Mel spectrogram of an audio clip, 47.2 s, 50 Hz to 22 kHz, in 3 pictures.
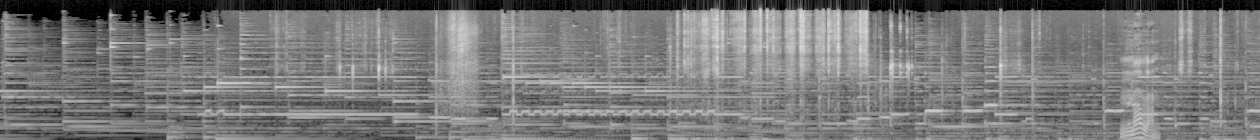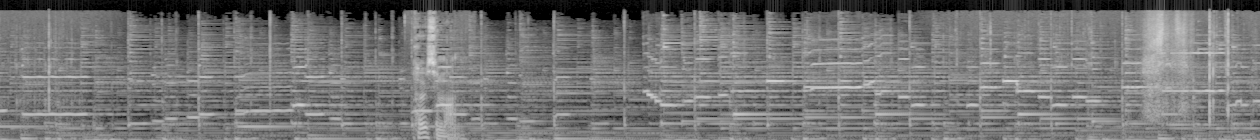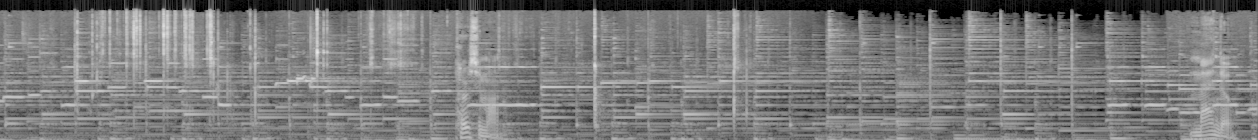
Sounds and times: Music: 0.0s - 47.2s.

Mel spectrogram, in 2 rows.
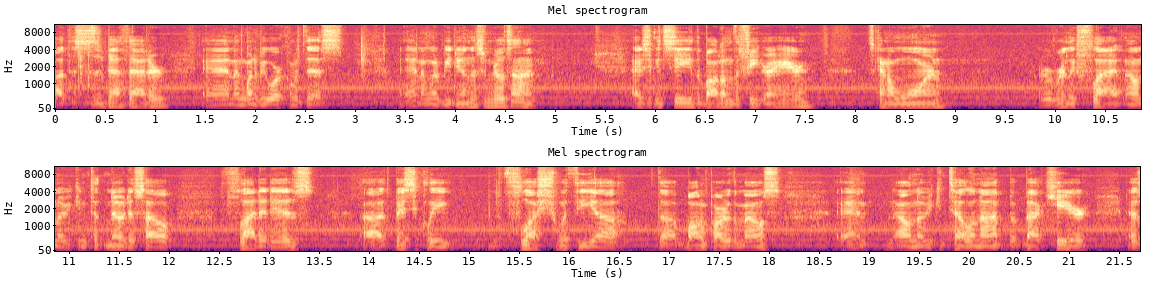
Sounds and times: Speech: 0.0s - 4.9s, 5.8s - 9.0s, 9.8s - 12.0s, 12.6s - 21.7s.

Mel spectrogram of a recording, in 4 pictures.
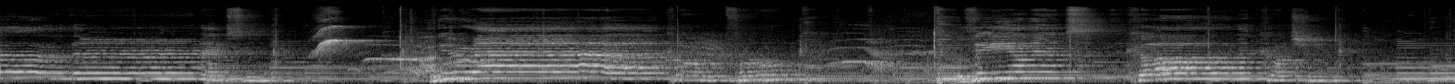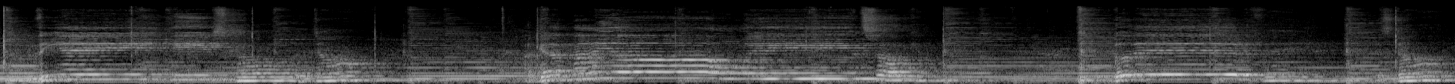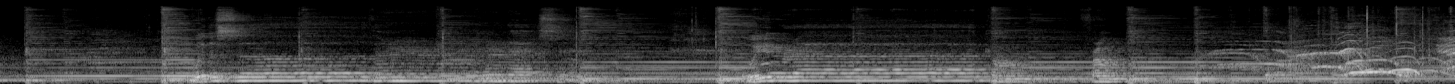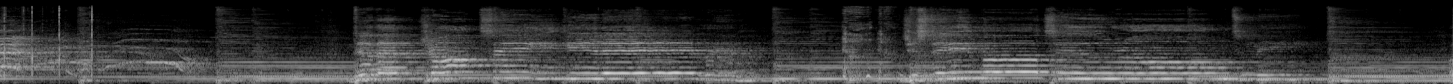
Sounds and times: Male singing: 0.0s - 2.9s, 4.2s - 8.1s, 9.5s - 13.4s, 14.8s - 18.4s, 19.8s - 24.0s, 25.7s - 29.2s, 31.0s - 35.0s, 36.6s - 40.4s, 47.1s - 51.3s, 52.6s - 56.9s
Guitar: 0.0s - 58.1s.

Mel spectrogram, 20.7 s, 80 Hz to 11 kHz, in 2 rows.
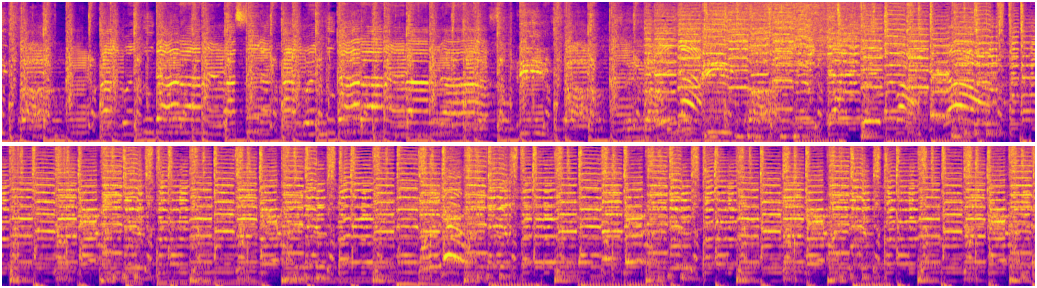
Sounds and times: Music: 0.0s - 20.6s.

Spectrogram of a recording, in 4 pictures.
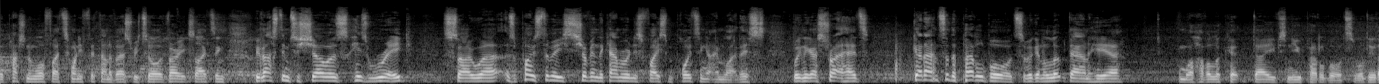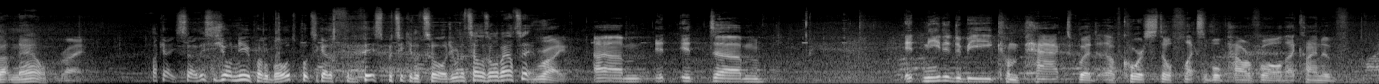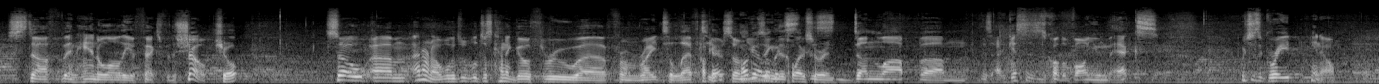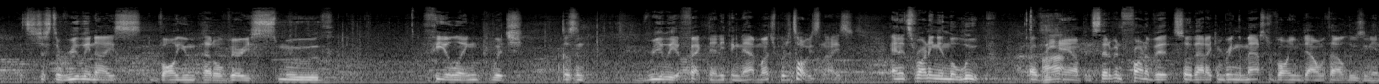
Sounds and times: Speech: 0.0s - 14.7s, 15.3s - 21.5s, 22.8s - 44.8s, 45.5s - 55.1s.

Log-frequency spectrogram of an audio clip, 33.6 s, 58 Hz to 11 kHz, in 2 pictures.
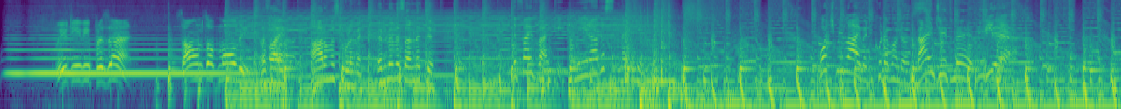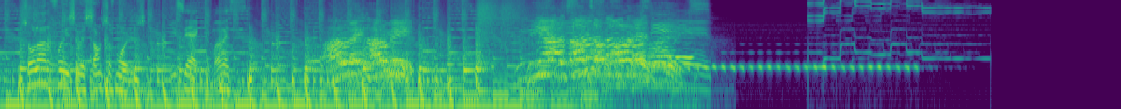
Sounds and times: Music: 0.0s - 31.7s.

